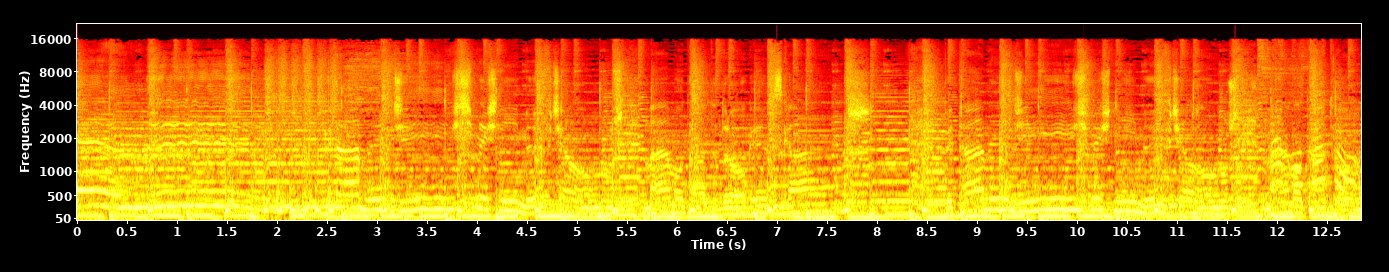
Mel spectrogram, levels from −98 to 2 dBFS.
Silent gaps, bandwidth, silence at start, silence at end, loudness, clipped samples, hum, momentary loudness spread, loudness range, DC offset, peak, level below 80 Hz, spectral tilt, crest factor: none; 16.5 kHz; 0 s; 0 s; -9 LUFS; under 0.1%; none; 2 LU; 1 LU; under 0.1%; 0 dBFS; -16 dBFS; -5 dB/octave; 8 dB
